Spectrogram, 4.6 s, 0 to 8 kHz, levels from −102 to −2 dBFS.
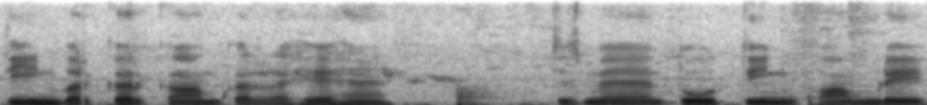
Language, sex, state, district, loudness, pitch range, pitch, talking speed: Hindi, male, Haryana, Charkhi Dadri, -17 LUFS, 115-130 Hz, 125 Hz, 130 wpm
